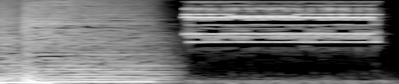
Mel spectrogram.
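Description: A telephone rings with an electronic trilling ringtone: one burst of rapid, evenly spaced high pulses lasting about a second, right after a loud musical sting cuts off.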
